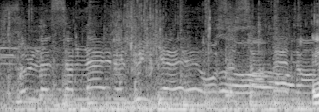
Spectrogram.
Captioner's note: beep; water splashes; Rahim groans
